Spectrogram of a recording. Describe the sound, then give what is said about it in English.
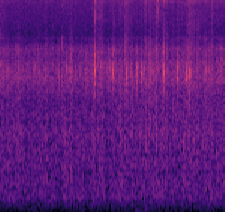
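Steady rain pours down in a park, hitting the roof of a car, a dense, even hiss with scattered droplet patter, continuous, with no voices. “There's me and some other person, and it's very peaceful. The rain's coming down, hitting the roof of the car.”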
